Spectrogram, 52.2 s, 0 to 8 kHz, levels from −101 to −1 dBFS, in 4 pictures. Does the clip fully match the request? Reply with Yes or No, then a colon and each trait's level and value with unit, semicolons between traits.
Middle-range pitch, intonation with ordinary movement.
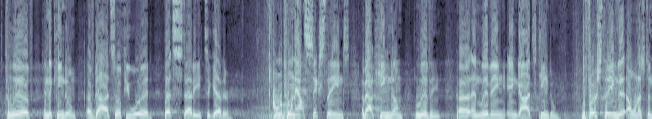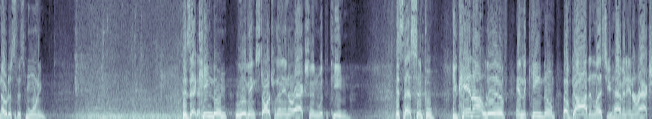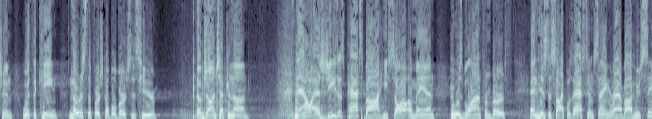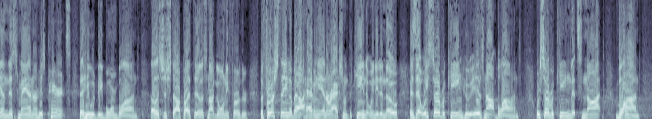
Yes: medium, 180 Hz; average, 3.6 semitones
